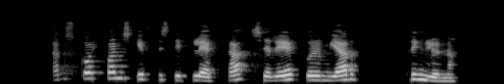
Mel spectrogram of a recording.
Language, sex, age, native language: Icelandic, female, 40-49, Icelandic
